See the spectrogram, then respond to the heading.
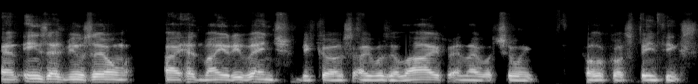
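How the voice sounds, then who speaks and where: Talking at a moderate pace, a man speaks at a medium pitch with a Slovak accent. His intonation is fairly even and his loudness very even. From Slovakia. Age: 90s. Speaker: Holocaust survivor and artist. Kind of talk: lecture. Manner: halting.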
